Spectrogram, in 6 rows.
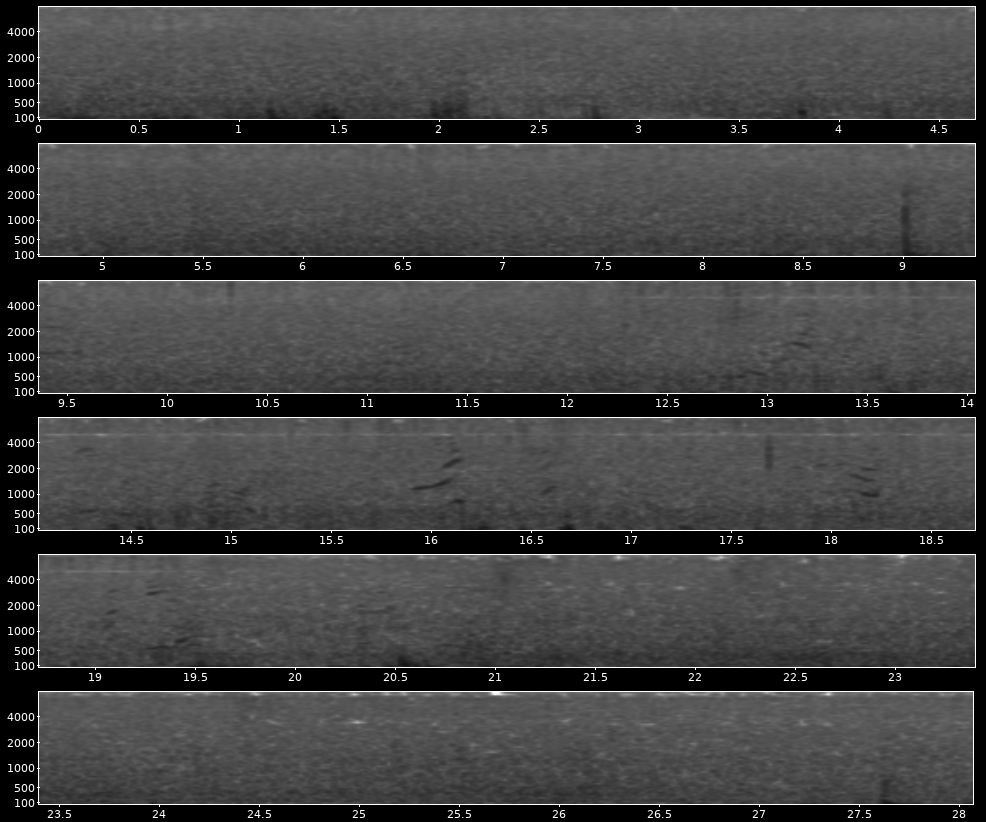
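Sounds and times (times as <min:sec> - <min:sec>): heavy rain pouring: 0:00.0 - 0:28.0
short low thumps: 0:27.5 - 0:28.0.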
